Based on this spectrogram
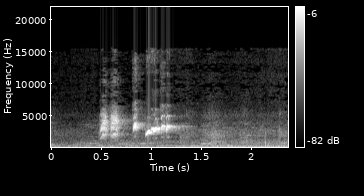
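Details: Sooty-headed bulbul (kutilang) giving one short bubbly phrase of three or four quick chirped notes ending in a sliding squeaky whistle, followed by near quiet.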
